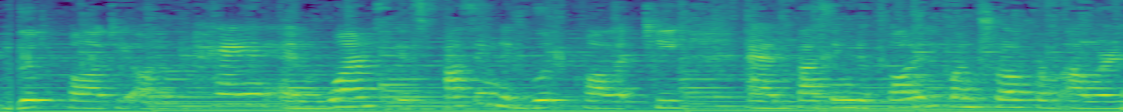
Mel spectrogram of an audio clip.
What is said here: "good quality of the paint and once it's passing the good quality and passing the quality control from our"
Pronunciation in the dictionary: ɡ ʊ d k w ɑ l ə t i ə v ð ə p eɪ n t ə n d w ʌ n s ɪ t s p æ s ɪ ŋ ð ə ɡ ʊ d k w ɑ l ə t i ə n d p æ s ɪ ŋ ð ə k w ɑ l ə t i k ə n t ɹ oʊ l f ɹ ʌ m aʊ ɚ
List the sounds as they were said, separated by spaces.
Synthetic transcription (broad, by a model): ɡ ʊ d k w ɑ l ə t i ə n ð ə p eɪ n ə n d w ʌ n s ɪ t s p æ s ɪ ŋ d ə ɡ ʊ d k w ɑ l ə t i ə n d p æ s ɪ ŋ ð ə k w ɑ l ə t i k ə n t ɹ oʊ l f ɹ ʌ m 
